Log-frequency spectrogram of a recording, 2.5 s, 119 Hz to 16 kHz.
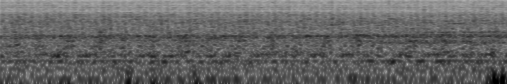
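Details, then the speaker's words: Ford Ka 2009 1.0 Zetec Rocam after a cylinder-head rebuild had a noise like piston slap; the timing-chain tensioner had no pressure and was replaced with an aftermarket one. Now a quiet, steady idle with a soft even beat, no knock. "eu troquei ele e coloquei um de uma marca que não é original dele mas ficou muito bom e daí parou de fazer"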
